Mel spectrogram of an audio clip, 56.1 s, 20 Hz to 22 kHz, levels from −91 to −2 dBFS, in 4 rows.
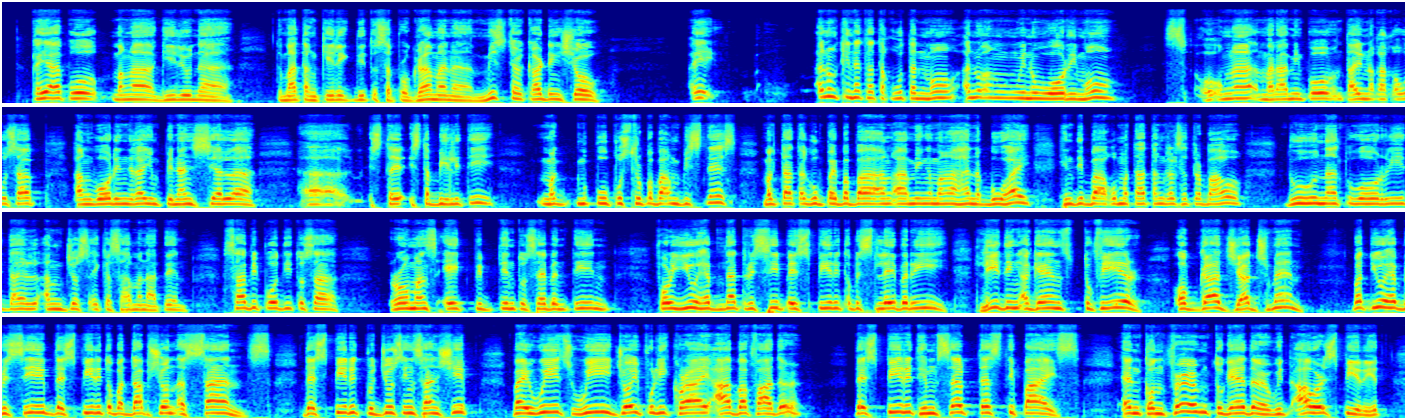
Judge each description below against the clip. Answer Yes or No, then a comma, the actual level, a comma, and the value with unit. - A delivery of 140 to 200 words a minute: No, average, 125 wpm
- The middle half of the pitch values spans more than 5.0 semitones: No, average, 3.5 semitones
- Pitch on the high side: Yes, high, 210 Hz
